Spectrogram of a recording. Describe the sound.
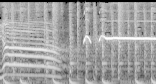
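Whistling in a Punjabi song: a high, pure note wavers briefly and then holds steady to the end, over a driving, evenly spaced drumbeat.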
